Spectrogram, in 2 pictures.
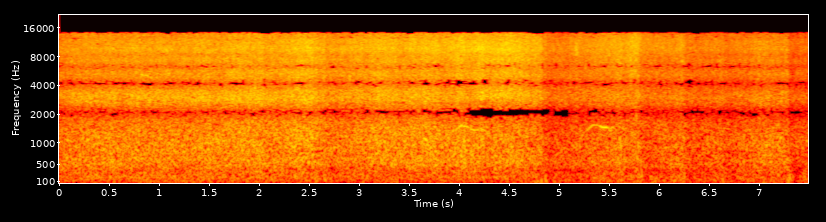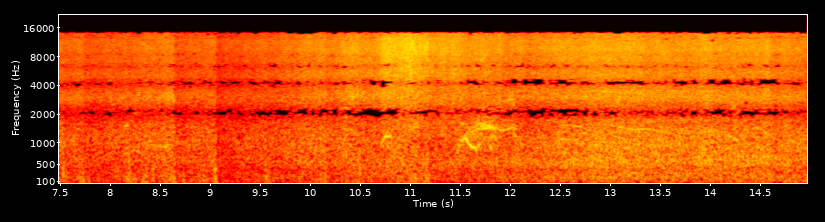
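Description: Waves break and wash up onto the shore nearby.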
